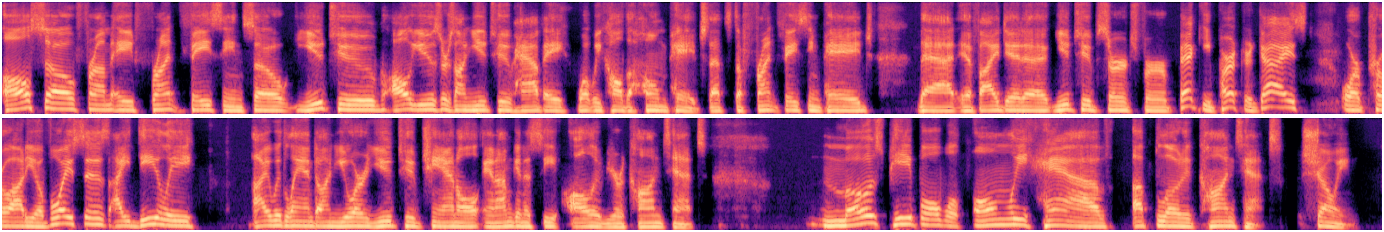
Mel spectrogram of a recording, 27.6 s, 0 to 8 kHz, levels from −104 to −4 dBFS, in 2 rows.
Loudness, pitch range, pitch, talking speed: -15 LUFS, 105-130 Hz, 115 Hz, 140 wpm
